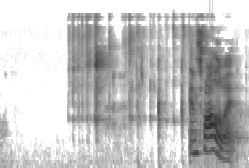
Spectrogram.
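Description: A man chews food with his mouth closed.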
